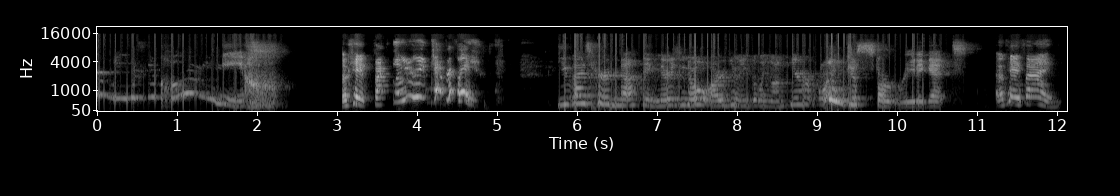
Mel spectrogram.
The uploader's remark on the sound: Sorry for bad audio. Microphone, it was being weird.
